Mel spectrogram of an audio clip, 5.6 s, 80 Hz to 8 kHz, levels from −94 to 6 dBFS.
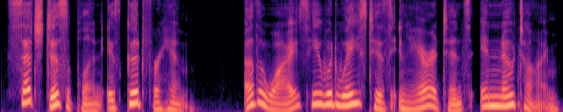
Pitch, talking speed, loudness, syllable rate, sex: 180 Hz, 160 wpm, -19 LUFS, 5.4 syllables/s, female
